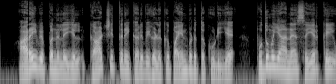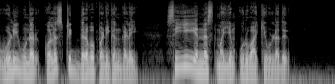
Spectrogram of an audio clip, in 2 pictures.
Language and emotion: Tamil, neutral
